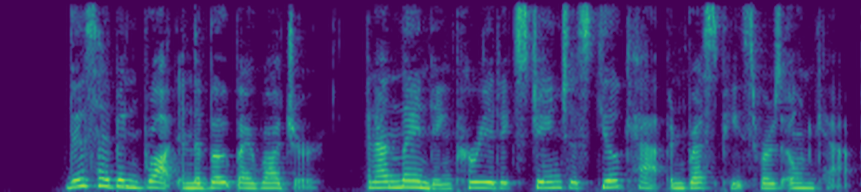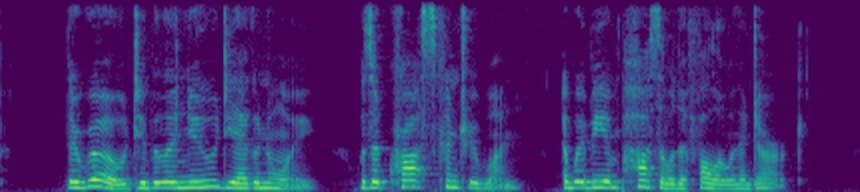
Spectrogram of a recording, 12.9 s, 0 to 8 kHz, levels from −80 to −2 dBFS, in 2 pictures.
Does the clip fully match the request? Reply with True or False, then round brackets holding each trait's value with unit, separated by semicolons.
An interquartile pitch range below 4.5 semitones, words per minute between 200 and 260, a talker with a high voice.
True (3.0 semitones; 205 wpm; 215 Hz)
